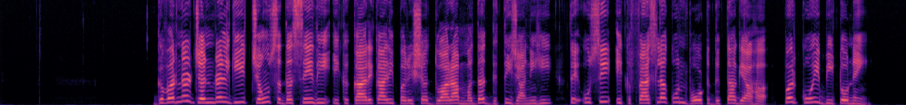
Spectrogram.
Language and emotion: Dogri, neutral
